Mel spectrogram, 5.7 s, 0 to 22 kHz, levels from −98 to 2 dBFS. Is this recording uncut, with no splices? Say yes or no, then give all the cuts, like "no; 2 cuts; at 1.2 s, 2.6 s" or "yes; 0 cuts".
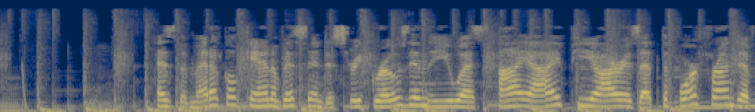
no; 1 cut; at 1.1 s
